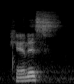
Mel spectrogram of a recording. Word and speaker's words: Canis: how to pronounce it canis yeah yeah like like K9 but also it's the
